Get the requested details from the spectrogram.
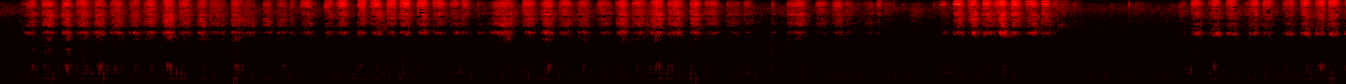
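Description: A teal colored pencil scratches and rubs back and forth across a paper coloring page lying flat on a table. Quick, bright, raspy strokes repeat at about four per second, easing off briefly twice before picking up again.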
